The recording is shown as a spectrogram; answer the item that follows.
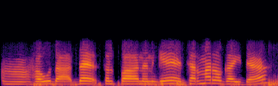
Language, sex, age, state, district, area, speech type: Kannada, female, 18-30, Karnataka, Tumkur, rural, conversation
